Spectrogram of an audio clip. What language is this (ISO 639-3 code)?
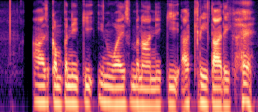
hin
